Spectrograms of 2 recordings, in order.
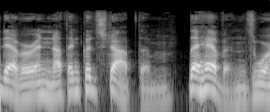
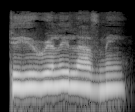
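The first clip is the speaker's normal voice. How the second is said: put-on higher, hopeful young woman; Madelon's voice; 8 semitones higher than usual. Madelon asking Léon about love, higher hopeful voice. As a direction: ask it with a hopeful lift.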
